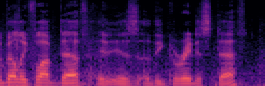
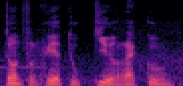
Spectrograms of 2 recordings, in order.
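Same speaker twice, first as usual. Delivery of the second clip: put-on lightly done Russian accent, dropped articles; a hint of a Russian announcer; 4 semitones lower than usual. Quoting the game's Russian narrator, light Russian accent. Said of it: "that Russian accent".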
